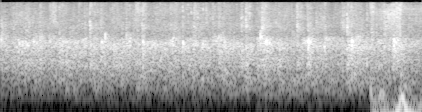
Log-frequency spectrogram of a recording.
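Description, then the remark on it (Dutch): Steady, dense applause from a sizeable audience fills the whole stretch, many hands clapping at once in a continuous rush, with a low thump entering near the end. “Een Groot applaus.”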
